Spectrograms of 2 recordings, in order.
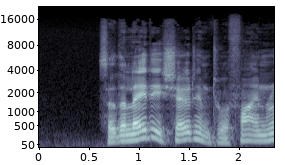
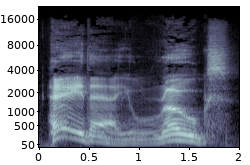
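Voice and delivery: Ilya calls out louder to the robbers, a rough hail; crying out; 4 dB louder, slower than usual. A narrator's reading. Knight hails the robbers attacking him, loud bold cry. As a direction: call out to the rogues, bold and loud. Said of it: "cried Ilya".

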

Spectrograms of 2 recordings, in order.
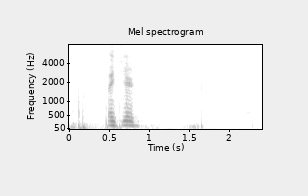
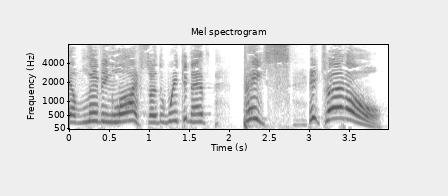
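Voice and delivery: loud pulpit proclamation building to a high final cry; forceful preaching; 6 semitones higher, 5 dB louder, slower than usual. Real, not acted.

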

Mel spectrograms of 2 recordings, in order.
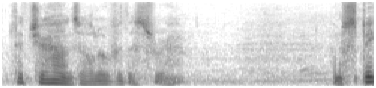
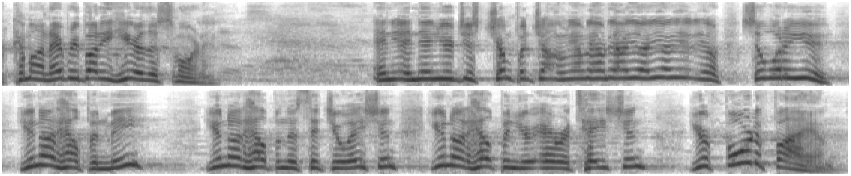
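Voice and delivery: loud, driving preacher cadence; full-force preaching; 12 semitones higher, 9 dB louder than usual. Acted. Pastor pressing the congregation about irritation, preaching loud.

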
